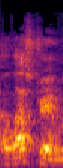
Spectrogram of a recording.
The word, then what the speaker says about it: Alustrium: the playground and chickens so we're back with lustrium part three yes I pronounced your uh band right you pronounced it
